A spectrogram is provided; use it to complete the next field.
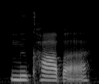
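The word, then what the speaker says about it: Mukuba: So the Eagles picked Andrew, I think it's pronounced Mukaba, from the safety out of Texas.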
